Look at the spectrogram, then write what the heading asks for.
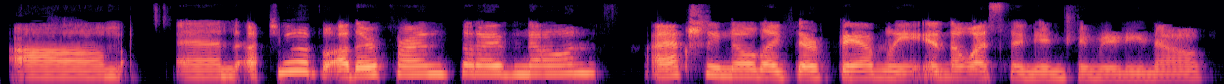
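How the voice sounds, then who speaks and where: A woman's voice: mid-range voice, brisk, no echo, lo-fi sound. A young woman from Florida hosting her own podcast, talking casually about her life in a rambling, conversational way with lots of fillers. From Florida, United States. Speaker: podcast host. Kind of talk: casual personal monologue.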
